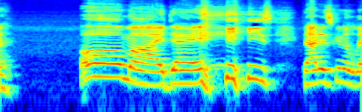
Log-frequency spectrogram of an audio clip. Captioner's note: giggles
